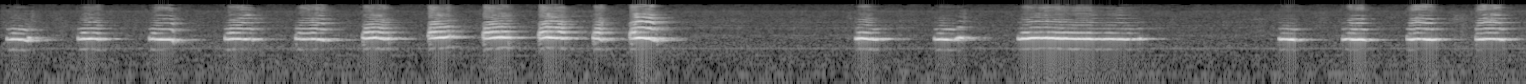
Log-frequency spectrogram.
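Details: Pet cockatiel in its nineteenth year, indoors in the morning, calling noisily to have the cloth over its cage removed: a steady run of short, ringing, harmonic calls, a brief pause, then a longer drawn call and more short notes.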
